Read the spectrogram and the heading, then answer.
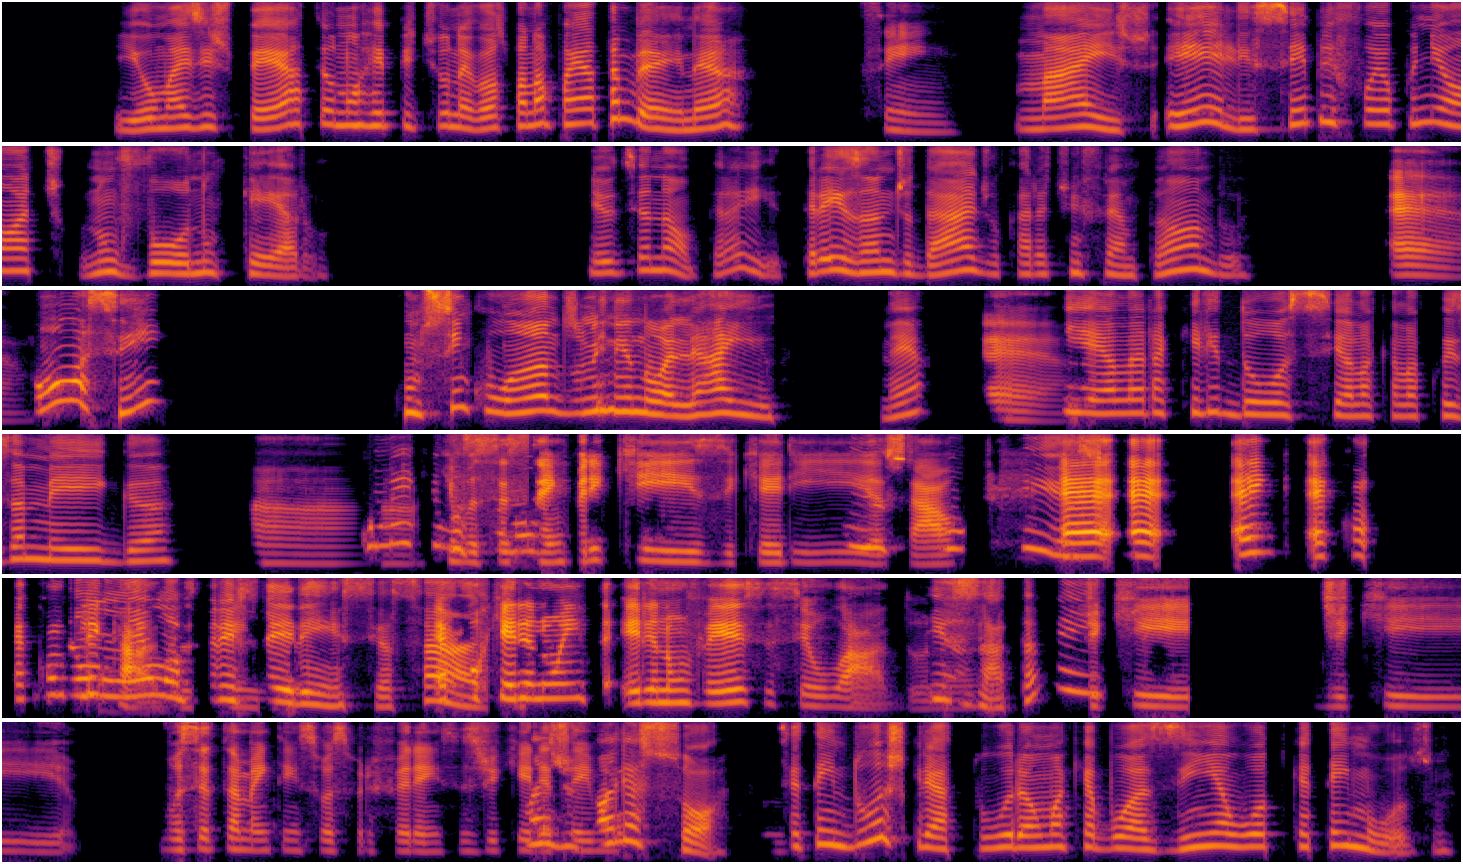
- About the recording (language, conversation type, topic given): Portuguese, advice, Como você descreveria um conflito entre irmãos causado por um favoritismo percebido?
- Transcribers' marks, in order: other background noise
